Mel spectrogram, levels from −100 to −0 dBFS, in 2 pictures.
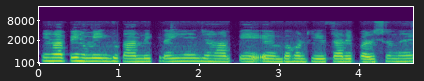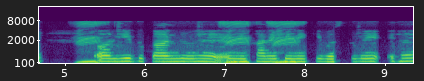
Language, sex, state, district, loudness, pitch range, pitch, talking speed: Hindi, female, Haryana, Charkhi Dadri, -18 LUFS, 195-210 Hz, 200 Hz, 165 wpm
